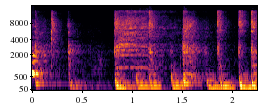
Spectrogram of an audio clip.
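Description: A hip-hop backing beat with a steady drum pattern and bass line comes in after a short lull of under a second.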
